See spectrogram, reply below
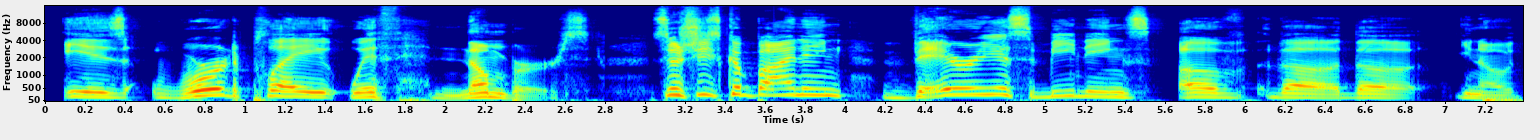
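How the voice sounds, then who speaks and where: A man breaking down music in an enthusiastic, explanatory way for a video, with fillers and quick asides. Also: high-pitched, no room sound, studio quality. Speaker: video commentator.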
